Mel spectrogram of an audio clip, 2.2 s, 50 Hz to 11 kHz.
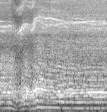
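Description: A Mengtuo X-Drone (M9955) quadcopter's four propeller motors buzz steadily in flight at close range. A high whine dips in pitch and climbs back about half a second in.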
